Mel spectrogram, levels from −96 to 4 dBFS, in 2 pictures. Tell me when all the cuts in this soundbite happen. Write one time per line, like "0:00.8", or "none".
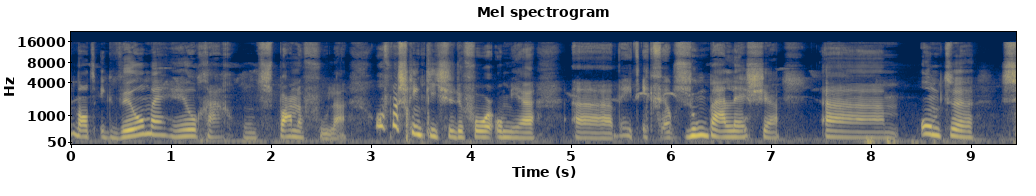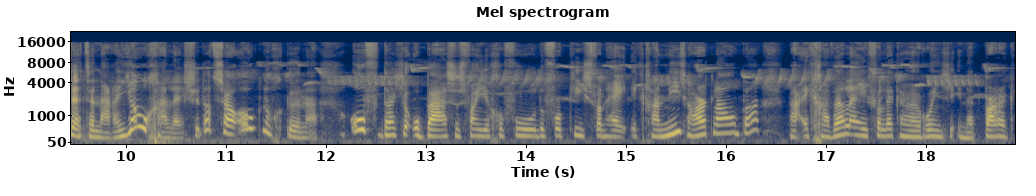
none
